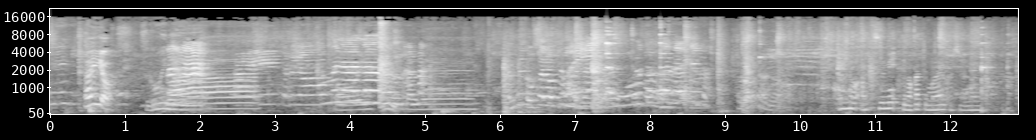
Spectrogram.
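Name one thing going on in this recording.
A young girl talks with animation, close by.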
